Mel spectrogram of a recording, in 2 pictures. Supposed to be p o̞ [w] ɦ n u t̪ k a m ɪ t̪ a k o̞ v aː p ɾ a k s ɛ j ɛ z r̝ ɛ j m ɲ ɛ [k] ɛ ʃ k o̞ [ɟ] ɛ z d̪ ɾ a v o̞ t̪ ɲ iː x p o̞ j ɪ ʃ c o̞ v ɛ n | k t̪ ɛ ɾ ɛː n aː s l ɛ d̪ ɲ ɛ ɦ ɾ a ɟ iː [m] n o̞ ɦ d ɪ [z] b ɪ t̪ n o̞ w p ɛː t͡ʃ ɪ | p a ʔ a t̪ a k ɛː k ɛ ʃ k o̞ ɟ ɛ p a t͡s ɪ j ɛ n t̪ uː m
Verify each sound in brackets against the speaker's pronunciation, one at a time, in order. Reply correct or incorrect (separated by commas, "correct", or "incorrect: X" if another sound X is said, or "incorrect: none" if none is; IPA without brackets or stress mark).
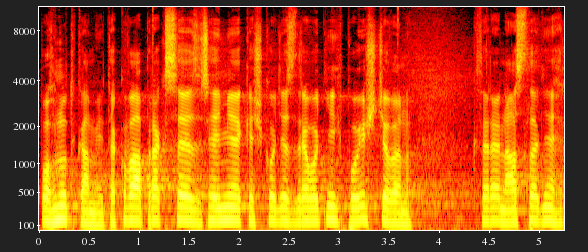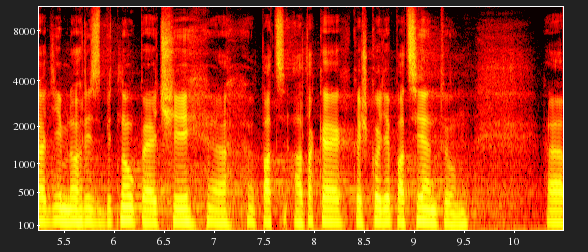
incorrect: none, correct, correct, correct, correct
